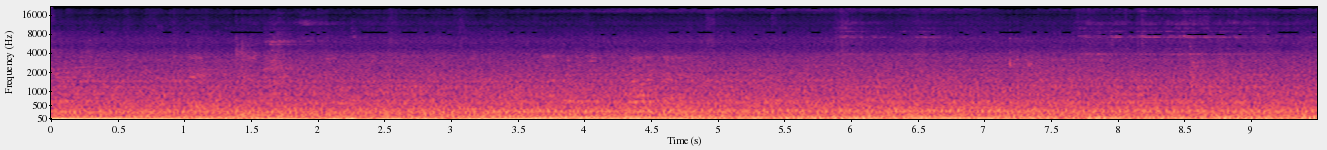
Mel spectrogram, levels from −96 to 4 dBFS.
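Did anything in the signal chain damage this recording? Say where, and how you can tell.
No, nothing along the chain seems to have done any harm here, and the sound comes across just as it was recorded.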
